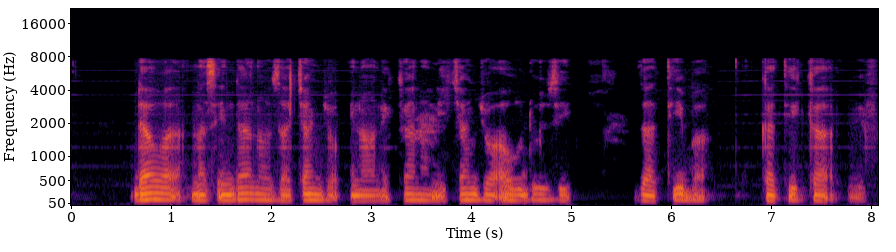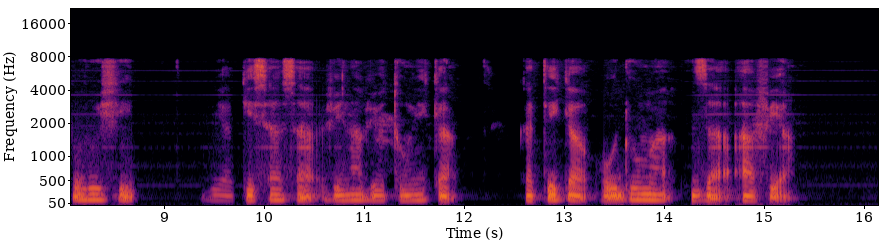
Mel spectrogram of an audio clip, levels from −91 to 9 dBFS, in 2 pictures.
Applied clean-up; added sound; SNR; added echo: neural separator model SepFormer DNS4.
